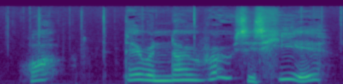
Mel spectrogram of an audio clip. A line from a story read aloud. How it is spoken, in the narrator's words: cried Gerda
